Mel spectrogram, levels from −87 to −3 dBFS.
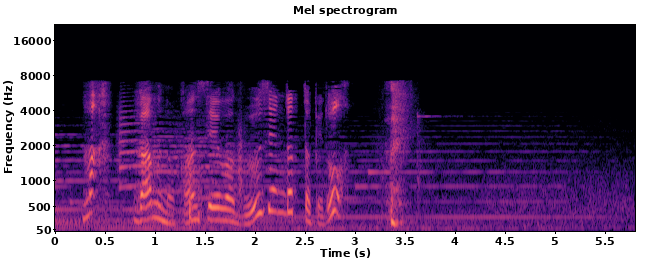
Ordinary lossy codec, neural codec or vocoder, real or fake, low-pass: AAC, 32 kbps; none; real; 7.2 kHz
